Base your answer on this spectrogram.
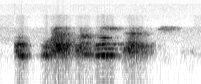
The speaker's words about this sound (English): We've just got somebody that's come to the door, would you believe? And the dogs are going mad. Do apologize.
